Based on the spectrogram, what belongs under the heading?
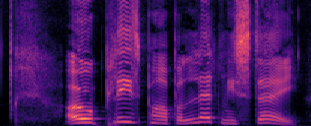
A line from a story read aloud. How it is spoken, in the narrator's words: cried the princess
